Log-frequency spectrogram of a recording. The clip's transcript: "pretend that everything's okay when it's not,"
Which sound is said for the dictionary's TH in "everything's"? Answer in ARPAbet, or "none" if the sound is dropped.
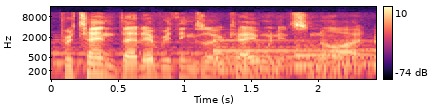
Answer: TH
